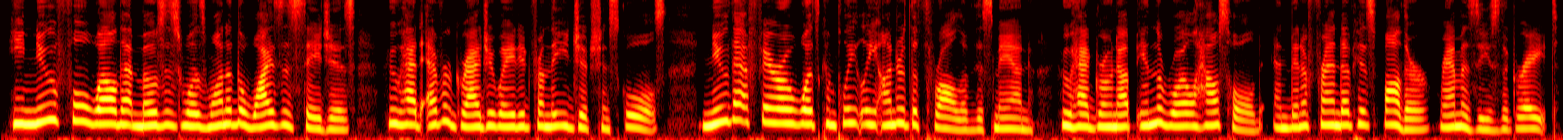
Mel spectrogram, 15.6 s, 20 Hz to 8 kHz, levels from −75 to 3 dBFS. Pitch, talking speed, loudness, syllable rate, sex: 230 Hz, 190 wpm, -18 LUFS, 4.7 syllables/s, female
